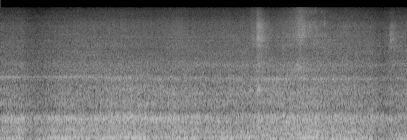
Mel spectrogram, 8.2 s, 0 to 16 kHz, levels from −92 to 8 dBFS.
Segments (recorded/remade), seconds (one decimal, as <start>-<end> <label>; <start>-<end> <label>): 0.0-1.6 recorded; 1.6-6.1 remade; 6.1-8.2 recorded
